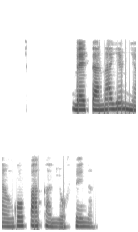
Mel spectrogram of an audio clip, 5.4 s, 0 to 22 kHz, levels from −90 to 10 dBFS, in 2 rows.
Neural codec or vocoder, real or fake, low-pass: none; real; 5.4 kHz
